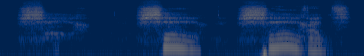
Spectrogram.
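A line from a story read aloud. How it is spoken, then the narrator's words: Quiet repeated murmur. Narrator (French): Il répéta tout bas, plusieurs fois de suite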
